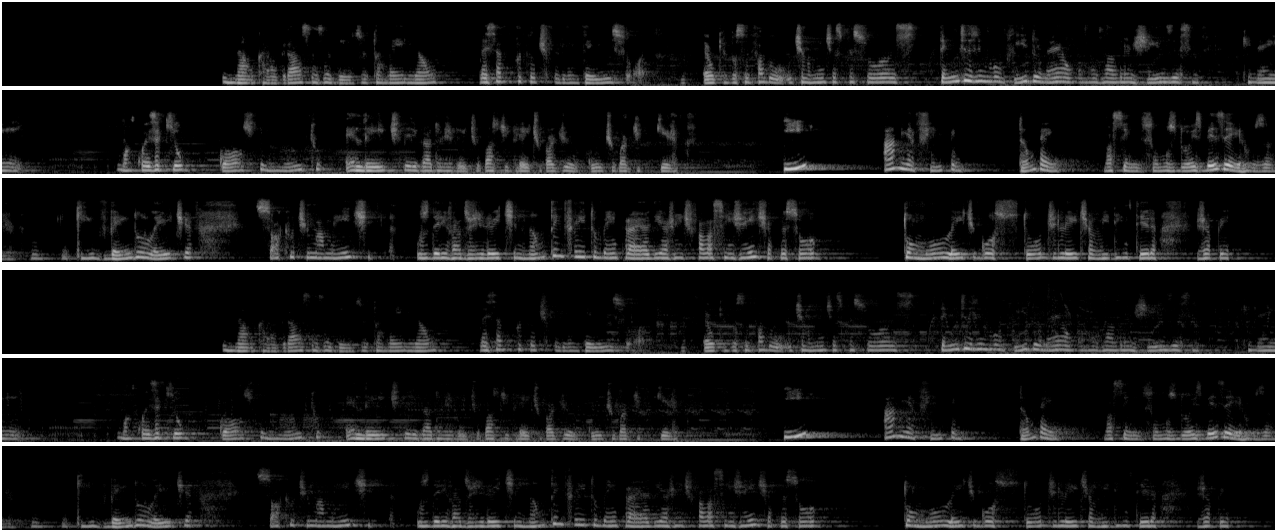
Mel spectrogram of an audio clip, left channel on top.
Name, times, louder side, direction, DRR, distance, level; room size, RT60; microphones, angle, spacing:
voice 1, 2.2-4.4 4.8-6.5 7.0-9.1 9.4-12.0 12.4-13.0 13.9-14.6 14.9-19.5 20.5-20.8 21.5-22.4 22.9-23.3 23.7-29.2 29.6-33.7 34.5-37.7, left 5 dB, 50° left, 0.4 m, -32 dB
sound 1, 6.0-20.3, right 2 dB, 70° right, 1.6 m, -56 dB
22.5 x 12.5 x 3.8 m
head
